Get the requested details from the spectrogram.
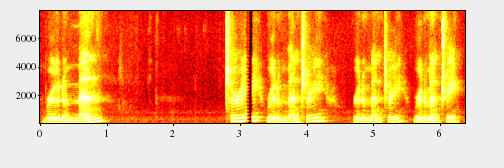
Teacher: It might be rudimentary or rudimentary, depending on if we reduce that syllable. The syllable stress is on the ment.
